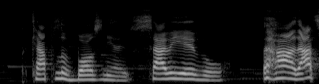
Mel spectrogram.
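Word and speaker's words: Sarajevo: The capital of Bosnia is Savvo.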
